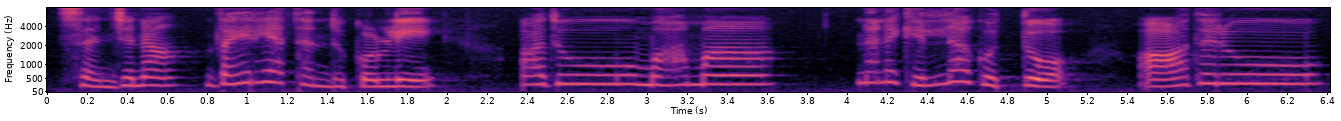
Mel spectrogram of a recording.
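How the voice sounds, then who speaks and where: A calm, measured young doctor speaks with soft, steady reassurance, read by a woman narrating a storybook. His voice sits fairly high for a man. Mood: consoling.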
